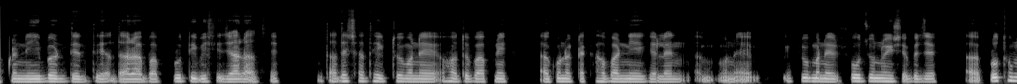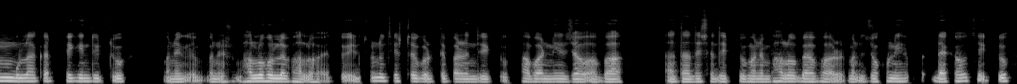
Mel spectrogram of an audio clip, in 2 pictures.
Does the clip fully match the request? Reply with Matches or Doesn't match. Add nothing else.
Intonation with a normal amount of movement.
Doesn't match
